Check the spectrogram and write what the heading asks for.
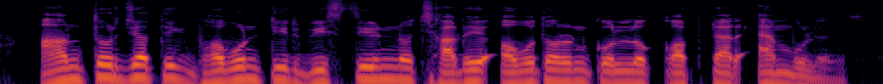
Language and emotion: Bengali, neutral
